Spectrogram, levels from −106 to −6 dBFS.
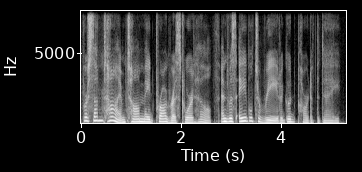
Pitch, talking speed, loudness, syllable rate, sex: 175 Hz, 215 wpm, -17 LUFS, 4.3 syllables/s, female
